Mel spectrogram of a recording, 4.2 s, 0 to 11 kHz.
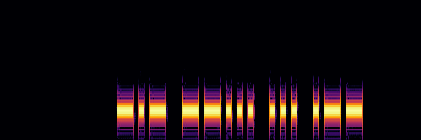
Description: Morse code, heard as a keyed tone, about 22 wpm, 700 Hz. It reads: K7SW
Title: USA Call Signs - 4x Character Spacing - 22wpm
